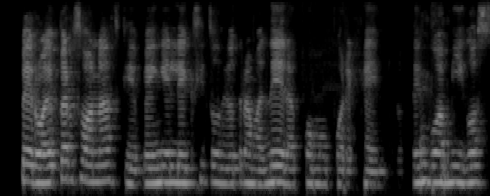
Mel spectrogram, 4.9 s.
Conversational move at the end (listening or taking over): listening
